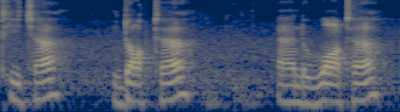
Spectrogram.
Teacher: we drop r at the end or after the vowel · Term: British English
